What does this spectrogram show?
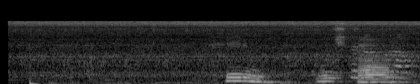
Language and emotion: Russian, sad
